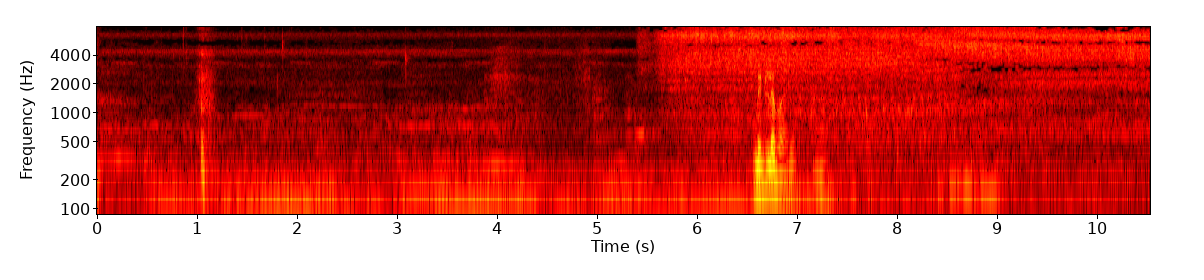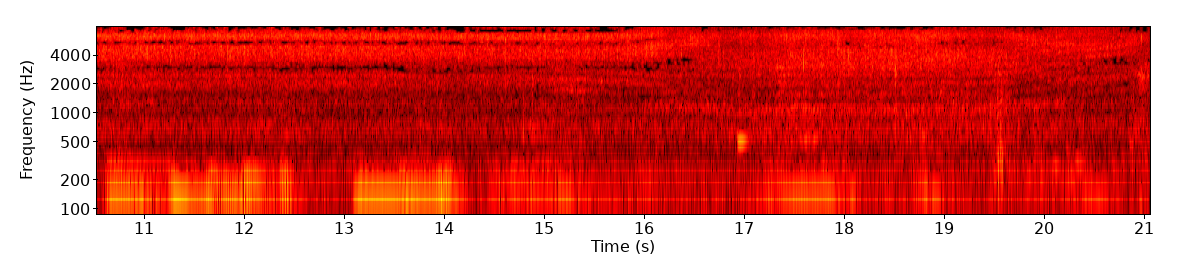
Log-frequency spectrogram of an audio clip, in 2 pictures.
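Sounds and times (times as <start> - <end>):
prawns sizzling in hot oil: 5.4 - 21.0.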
